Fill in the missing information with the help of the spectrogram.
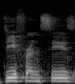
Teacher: Differences, accent tonique sur la première syllabe.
